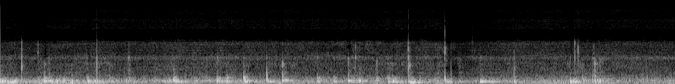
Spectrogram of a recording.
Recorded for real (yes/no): no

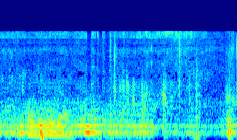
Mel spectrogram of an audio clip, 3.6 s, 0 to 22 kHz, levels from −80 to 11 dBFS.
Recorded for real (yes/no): yes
